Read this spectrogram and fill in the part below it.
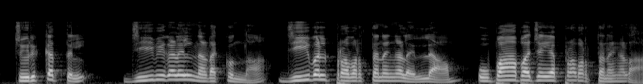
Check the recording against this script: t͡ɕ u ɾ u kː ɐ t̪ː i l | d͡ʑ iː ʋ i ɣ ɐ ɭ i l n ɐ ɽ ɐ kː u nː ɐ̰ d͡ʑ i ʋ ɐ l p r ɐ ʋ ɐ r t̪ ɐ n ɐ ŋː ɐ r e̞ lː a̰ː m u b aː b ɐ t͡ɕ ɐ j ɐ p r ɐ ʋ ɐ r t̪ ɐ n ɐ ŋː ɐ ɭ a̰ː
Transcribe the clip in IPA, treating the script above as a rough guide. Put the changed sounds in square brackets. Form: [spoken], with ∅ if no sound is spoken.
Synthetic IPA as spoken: t͡ɕ u ɾ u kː ɐ t̪ː i l | d͡ʑ iː ʋ i ɣ ɐ ɭ i l n ɐ ɽ ɐ kː u nː ɐ̰ d͡ʑ [iː] ʋ ɐ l p r ɐ ʋ ɐ r t̪ ɐ n ɐ ŋː ɐ [ɭ] e̞ lː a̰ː m u b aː b ɐ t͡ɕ ɐ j ɐ p r ɐ ʋ ɐ r t̪ ɐ n ɐ ŋː ɐ ɭ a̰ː

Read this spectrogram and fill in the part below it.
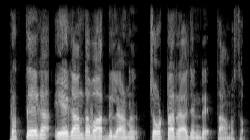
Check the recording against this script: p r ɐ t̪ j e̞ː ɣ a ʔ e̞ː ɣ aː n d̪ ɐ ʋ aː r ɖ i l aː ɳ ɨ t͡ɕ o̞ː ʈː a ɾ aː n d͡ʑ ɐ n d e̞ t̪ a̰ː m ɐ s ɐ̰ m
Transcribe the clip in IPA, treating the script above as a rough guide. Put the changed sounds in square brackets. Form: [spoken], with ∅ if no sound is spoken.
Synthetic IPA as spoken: p r ɐ t̪ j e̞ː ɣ [ɐ] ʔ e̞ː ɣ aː n d̪ ɐ ʋ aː r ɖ i l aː ɳ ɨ t͡ɕ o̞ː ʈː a ɾ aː [∅] d͡ʑ ɐ n d e̞ t̪ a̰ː m ɐ s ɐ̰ m

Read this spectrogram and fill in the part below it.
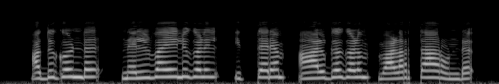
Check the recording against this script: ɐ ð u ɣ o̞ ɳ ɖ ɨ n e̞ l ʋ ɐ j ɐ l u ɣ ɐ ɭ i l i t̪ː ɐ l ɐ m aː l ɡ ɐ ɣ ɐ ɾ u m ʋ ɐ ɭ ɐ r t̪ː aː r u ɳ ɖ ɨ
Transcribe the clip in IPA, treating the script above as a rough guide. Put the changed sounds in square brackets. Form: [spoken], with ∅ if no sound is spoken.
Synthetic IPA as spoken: ɐ ð u ɣ o̞ ɳ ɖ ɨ n e̞ l ʋ ɐ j ɐ l u ɣ ɐ ɭ i l i t̪ː ɐ [ɾ] ɐ m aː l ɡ ɐ ɣ ɐ [ɭ] u m ʋ ɐ ɭ ɐ r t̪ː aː r u ɳ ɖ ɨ

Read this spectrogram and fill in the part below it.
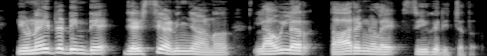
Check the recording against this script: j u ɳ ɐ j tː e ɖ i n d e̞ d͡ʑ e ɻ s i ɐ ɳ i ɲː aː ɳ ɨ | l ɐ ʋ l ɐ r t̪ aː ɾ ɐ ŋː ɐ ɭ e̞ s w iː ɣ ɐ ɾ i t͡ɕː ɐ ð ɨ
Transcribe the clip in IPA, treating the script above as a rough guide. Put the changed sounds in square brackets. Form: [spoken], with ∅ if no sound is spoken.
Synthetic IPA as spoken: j u ɳ ɐ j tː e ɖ i n d e̞ d͡ʑ e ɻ s i ɐ ɳ i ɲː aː ɳ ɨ | l ɐ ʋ l ɐ r t̪ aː ɾ ɐ ŋː ɐ ɭ e̞ s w iː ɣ ɐ ɾ i t͡ɕː ɐ ð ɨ

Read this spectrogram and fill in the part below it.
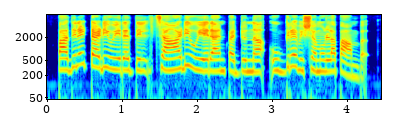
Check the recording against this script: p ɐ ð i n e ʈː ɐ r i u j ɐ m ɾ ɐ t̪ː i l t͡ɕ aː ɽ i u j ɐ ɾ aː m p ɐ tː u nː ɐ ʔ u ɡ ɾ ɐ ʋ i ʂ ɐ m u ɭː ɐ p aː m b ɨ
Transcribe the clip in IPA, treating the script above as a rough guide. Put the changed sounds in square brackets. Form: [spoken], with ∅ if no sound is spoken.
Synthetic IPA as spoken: p ɐ ð i n e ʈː ɐ [ɽ] i u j ɐ [∅] ɾ ɐ t̪ː i l t͡ɕ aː ɽ i u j ɐ ɾ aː [n] p ɐ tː u nː ɐ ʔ u ɡ ɾ ɐ ʋ i ʂ ɐ m u ɭː ɐ p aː m b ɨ

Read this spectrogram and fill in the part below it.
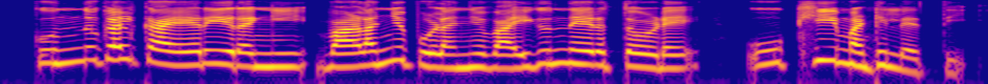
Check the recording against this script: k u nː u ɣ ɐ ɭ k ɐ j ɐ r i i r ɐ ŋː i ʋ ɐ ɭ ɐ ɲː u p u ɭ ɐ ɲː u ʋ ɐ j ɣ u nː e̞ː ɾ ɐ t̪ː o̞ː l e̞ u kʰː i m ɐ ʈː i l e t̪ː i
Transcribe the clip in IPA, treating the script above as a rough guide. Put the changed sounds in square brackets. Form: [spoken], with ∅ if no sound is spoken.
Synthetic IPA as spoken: k u nː u ɣ ɐ ɭ k ɐ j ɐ r i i r ɐ ŋː i ʋ ɐ ɭ ɐ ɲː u p u ɭ ɐ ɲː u ʋ ɐ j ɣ u nː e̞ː ɾ ɐ t̪ː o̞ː [ɽ] e̞ [uː] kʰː i m ɐ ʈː i l e t̪ː i

